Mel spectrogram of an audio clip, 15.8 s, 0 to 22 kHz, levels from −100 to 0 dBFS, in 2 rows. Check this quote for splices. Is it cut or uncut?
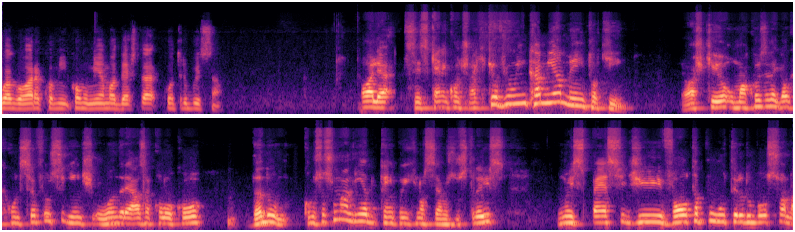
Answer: cut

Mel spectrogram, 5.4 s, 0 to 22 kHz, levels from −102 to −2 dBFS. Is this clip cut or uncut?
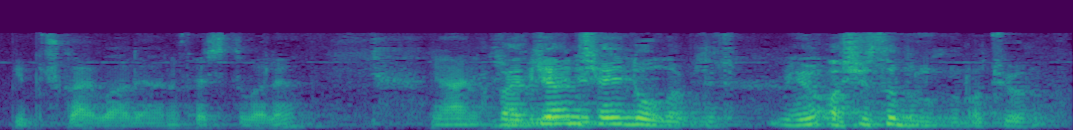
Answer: cut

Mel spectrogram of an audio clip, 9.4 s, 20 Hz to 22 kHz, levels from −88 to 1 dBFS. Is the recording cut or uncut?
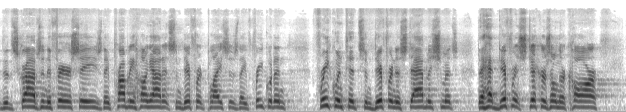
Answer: uncut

